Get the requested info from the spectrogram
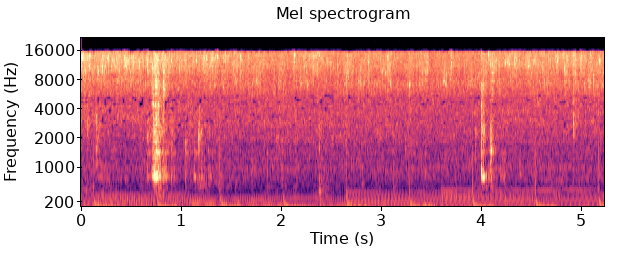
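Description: Peanuts frying in hot oil in a non-stick pan, a steady sizzle, as cashew pieces are dropped in by hand, with a few sharp taps, the loudest about a second in and another near the end.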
